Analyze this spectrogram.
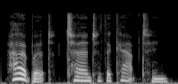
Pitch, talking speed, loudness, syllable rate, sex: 170 Hz, 170 wpm, -20 LUFS, 5.6 syllables/s, female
